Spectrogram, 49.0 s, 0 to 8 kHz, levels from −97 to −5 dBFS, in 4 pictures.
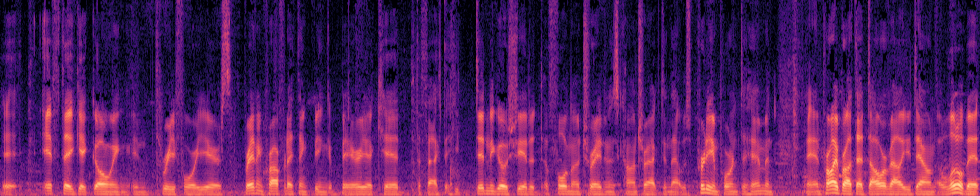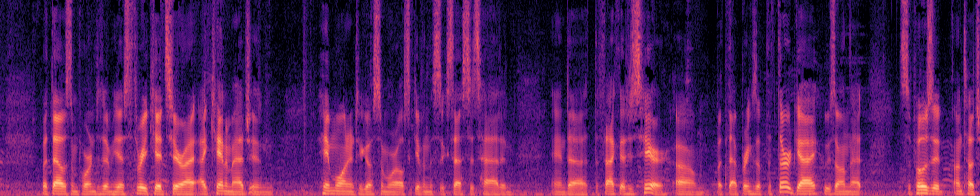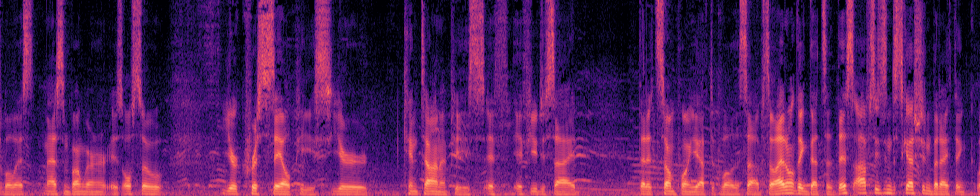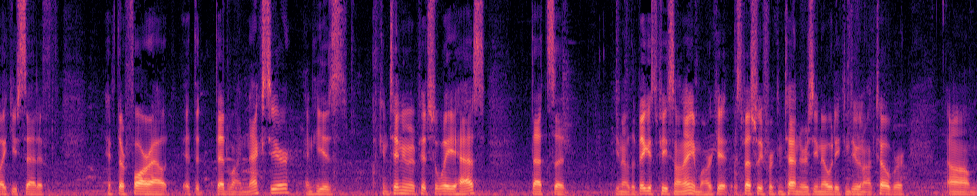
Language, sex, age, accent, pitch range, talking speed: English, male, 30-49, American, 90-105 Hz, 215 wpm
